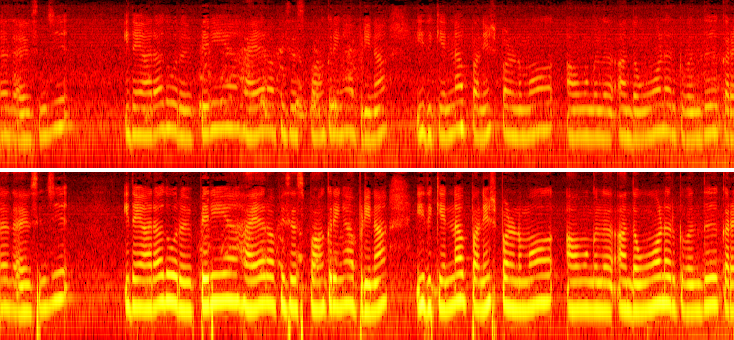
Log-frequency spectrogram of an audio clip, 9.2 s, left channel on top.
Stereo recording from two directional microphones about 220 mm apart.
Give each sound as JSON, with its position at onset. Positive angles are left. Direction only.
{"t": 0.0, "sound": "a woman's voice", "side_deg": -55}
